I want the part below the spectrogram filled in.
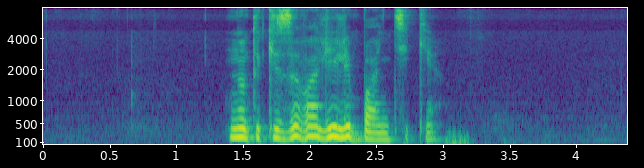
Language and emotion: Russian, angry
